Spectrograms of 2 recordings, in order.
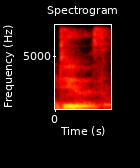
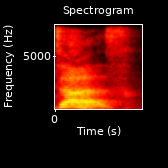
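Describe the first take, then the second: First: The vowel is a long 'oo' sound. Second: The vowel is a short 'uh' sound. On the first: This is a spelling pronunciation for writing it. "we're going to say to spell do's. It sounds a little funny" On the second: This is the normal spoken form. "you can hear the schwa vowel uh"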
